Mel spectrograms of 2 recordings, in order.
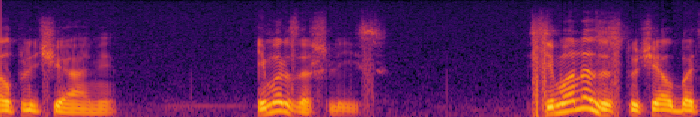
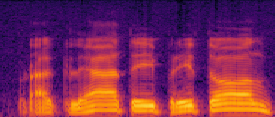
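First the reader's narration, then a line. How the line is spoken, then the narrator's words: Hoarse rasp. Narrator (Russian): прохрипел он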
